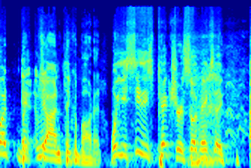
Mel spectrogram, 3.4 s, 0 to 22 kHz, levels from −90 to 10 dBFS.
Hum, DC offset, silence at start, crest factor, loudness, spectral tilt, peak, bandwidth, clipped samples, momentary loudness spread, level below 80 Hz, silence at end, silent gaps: none; under 0.1%; 0 s; 16 dB; -22 LUFS; -4 dB/octave; -6 dBFS; 19.5 kHz; under 0.1%; 6 LU; -44 dBFS; 0 s; none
